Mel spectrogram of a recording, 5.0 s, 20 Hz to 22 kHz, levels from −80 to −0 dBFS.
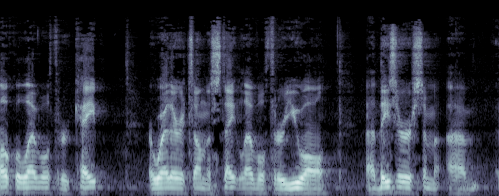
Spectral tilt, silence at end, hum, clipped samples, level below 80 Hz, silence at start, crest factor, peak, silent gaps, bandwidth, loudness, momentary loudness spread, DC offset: -4 dB/octave; 0 s; none; under 0.1%; -52 dBFS; 0 s; 16 dB; -2 dBFS; none; 15.5 kHz; -17 LUFS; 10 LU; under 0.1%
